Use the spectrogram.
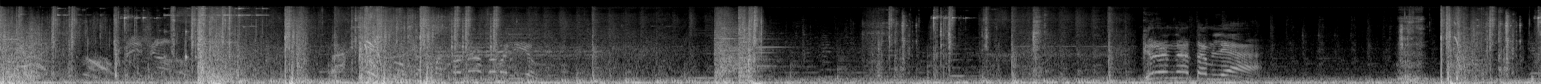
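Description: Enemy gunfire in Metro: Last Light crackles in scattered bursts and single shots, some near and sharp, others duller, mixed with metallic clinks and ricochets while someone talks over the action.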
